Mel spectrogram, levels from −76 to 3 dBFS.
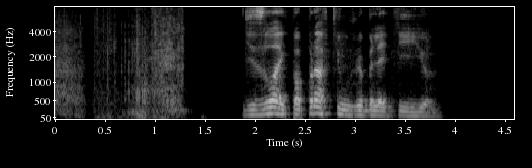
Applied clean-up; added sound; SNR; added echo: neural mask model RNNoise.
